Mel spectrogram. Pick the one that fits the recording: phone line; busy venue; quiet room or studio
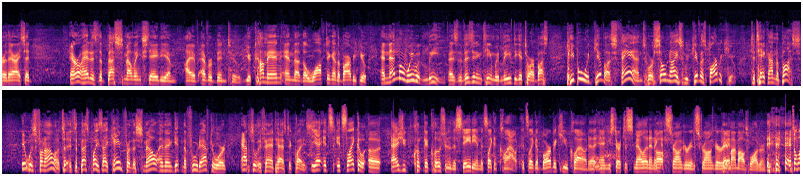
busy venue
